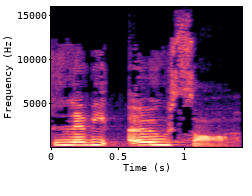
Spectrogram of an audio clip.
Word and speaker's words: Leviosa: someone's eye out besides you're saying it wrong it's leviosa not leviosa you doing then if you're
